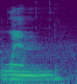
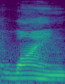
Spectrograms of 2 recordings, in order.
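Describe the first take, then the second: First: The vowel is short, rhyming with win. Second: The vowel is long, rhyming with blind. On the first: It means the moving air outside. "and not wind" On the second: It means to turn or coil something. "It's going for like wind"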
